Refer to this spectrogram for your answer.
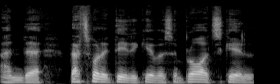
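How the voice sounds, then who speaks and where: A man with a Cork accent talks fairly quickly in a fairly low pitch and fairly even intonation. The recording is very clean, with a silent background and a dry, close sound with no echo. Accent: Irish, Cork. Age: 60s. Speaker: occupational psychologist. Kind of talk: interview.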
